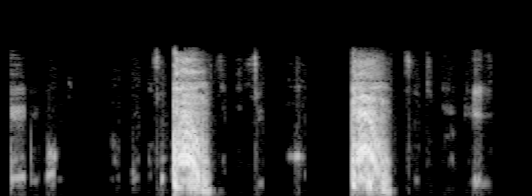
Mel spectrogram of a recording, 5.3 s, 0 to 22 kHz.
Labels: {"expert_labels": [{"quality": "ok", "cough_type": "dry", "dyspnea": false, "wheezing": false, "stridor": false, "choking": false, "congestion": false, "nothing": true, "diagnosis": "COVID-19", "severity": "mild"}], "age": 34, "gender": "male", "respiratory_condition": true, "fever_muscle_pain": true, "status": "symptomatic"}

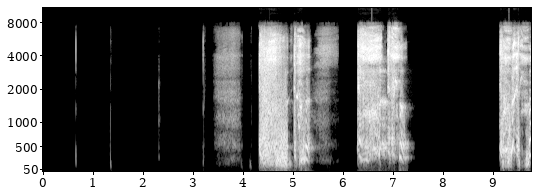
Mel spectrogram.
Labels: {"expert_labels": [{"quality": "good", "cough_type": "dry", "dyspnea": false, "wheezing": false, "stridor": false, "choking": false, "congestion": false, "nothing": true, "diagnosis": "COVID-19", "severity": "severe"}], "age": 49, "gender": "female", "respiratory_condition": false, "fever_muscle_pain": false, "status": "COVID-19"}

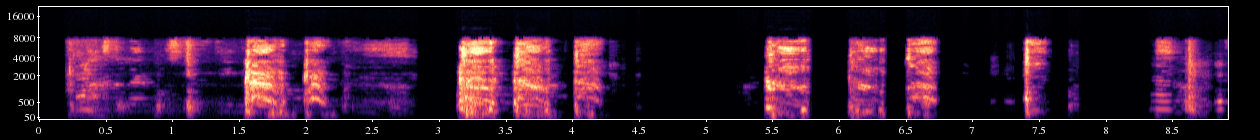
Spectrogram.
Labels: {"expert_labels": [{"quality": "ok", "cough_type": "dry", "dyspnea": false, "wheezing": false, "stridor": false, "choking": true, "congestion": false, "nothing": false, "diagnosis": "COVID-19", "severity": "mild"}], "age": 33, "gender": "male", "respiratory_condition": false, "fever_muscle_pain": false, "status": "symptomatic"}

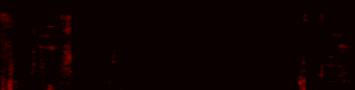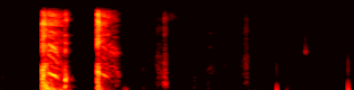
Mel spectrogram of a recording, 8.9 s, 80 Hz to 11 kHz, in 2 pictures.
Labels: {"expert_labels": [{"quality": "good", "cough_type": "dry", "dyspnea": false, "wheezing": false, "stridor": false, "choking": false, "congestion": false, "nothing": true, "diagnosis": "healthy cough", "severity": "pseudocough/healthy cough"}], "age": 47, "gender": "female", "respiratory_condition": false, "fever_muscle_pain": false, "status": "COVID-19"}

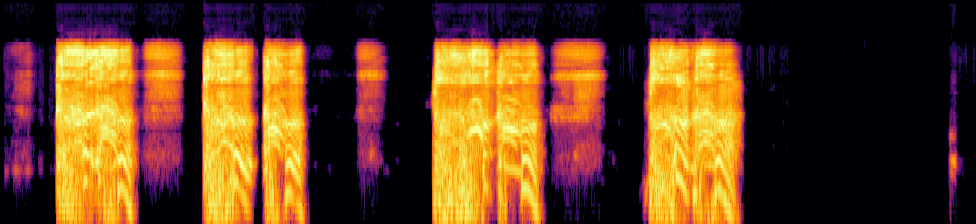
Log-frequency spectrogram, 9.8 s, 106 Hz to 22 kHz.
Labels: {"expert_labels": [{"quality": "good", "cough_type": "dry", "dyspnea": false, "wheezing": true, "stridor": false, "choking": false, "congestion": false, "nothing": false, "diagnosis": "obstructive lung disease", "severity": "severe"}], "gender": "female", "respiratory_condition": false, "fever_muscle_pain": false, "status": "COVID-19"}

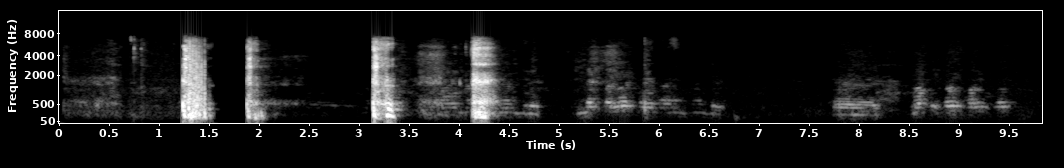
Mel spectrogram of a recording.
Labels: {"expert_labels": [{"quality": "ok", "cough_type": "unknown", "dyspnea": false, "wheezing": false, "stridor": false, "choking": false, "congestion": false, "nothing": true, "diagnosis": "lower respiratory tract infection", "severity": "mild"}], "gender": "male", "respiratory_condition": true, "fever_muscle_pain": true, "status": "COVID-19"}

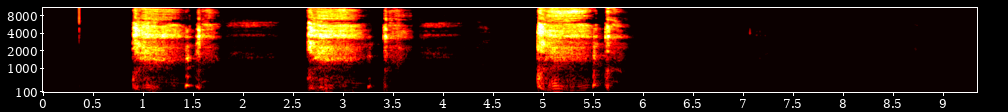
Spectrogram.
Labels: {"expert_labels": [{"quality": "good", "cough_type": "dry", "dyspnea": false, "wheezing": false, "stridor": false, "choking": false, "congestion": false, "nothing": true, "diagnosis": "COVID-19", "severity": "mild"}], "age": 36, "gender": "female", "respiratory_condition": false, "fever_muscle_pain": false, "status": "symptomatic"}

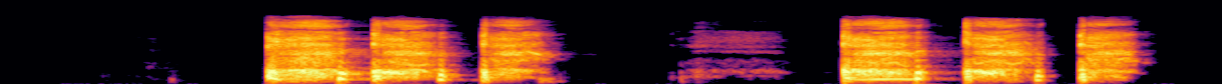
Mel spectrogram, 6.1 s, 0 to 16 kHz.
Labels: {"expert_labels": [{"quality": "ok", "cough_type": "wet", "dyspnea": false, "wheezing": true, "stridor": false, "choking": false, "congestion": false, "nothing": true, "diagnosis": "lower respiratory tract infection", "severity": "mild"}], "age": 57, "gender": "female", "respiratory_condition": false, "fever_muscle_pain": false, "status": "symptomatic"}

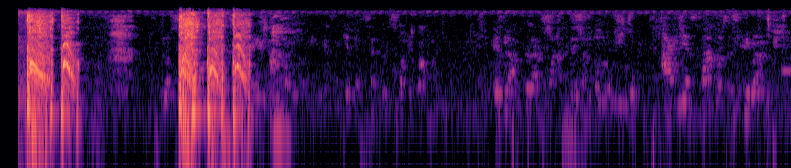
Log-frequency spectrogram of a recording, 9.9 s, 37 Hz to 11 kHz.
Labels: {"expert_labels": [{"quality": "good", "cough_type": "wet", "dyspnea": false, "wheezing": false, "stridor": false, "choking": false, "congestion": false, "nothing": true, "diagnosis": "lower respiratory tract infection", "severity": "mild"}], "gender": "female", "respiratory_condition": true, "fever_muscle_pain": false, "status": "COVID-19"}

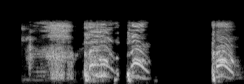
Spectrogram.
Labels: {"expert_labels": [{"quality": "good", "cough_type": "dry", "dyspnea": false, "wheezing": false, "stridor": false, "choking": false, "congestion": false, "nothing": true, "diagnosis": "upper respiratory tract infection", "severity": "mild"}], "age": 30, "gender": "male", "respiratory_condition": false, "fever_muscle_pain": false, "status": "symptomatic"}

